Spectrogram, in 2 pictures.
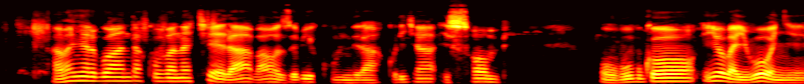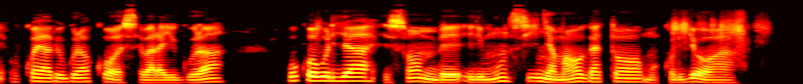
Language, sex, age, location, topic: Kinyarwanda, male, 18-24, Nyagatare, agriculture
